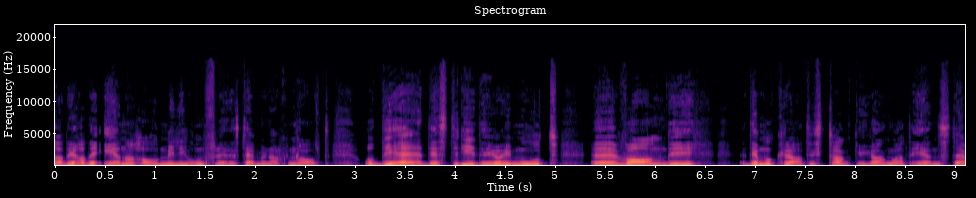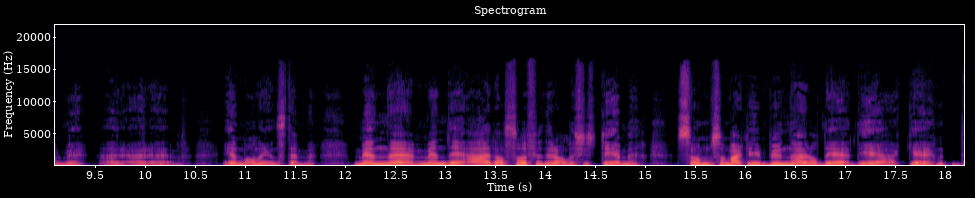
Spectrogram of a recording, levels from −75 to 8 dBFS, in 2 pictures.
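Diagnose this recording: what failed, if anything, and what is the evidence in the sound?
Nothing failed; no stage in the chain shows a fault.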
